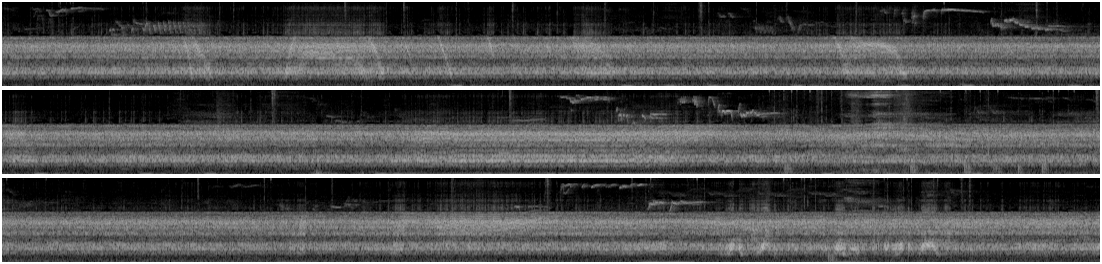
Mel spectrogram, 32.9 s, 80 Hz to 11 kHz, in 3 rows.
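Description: Yaesu HF transceiver receiving single sideband on the 20-metre amateur band: a steady hiss of static and band noise from its speaker, squeezed into a narrow mid-range band by the receiver's filter, while the tuning knob is turned slowly.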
